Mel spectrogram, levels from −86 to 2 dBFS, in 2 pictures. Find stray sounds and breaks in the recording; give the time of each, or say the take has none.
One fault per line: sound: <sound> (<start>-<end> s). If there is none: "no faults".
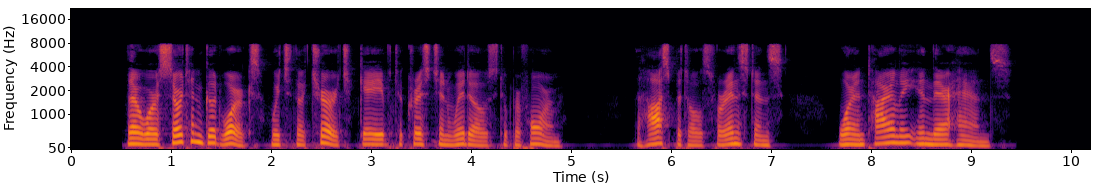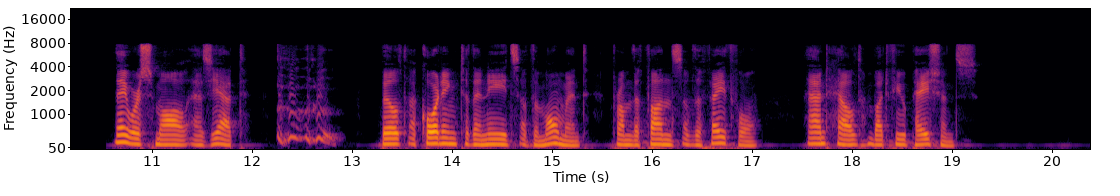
sound: cough (12.2-12.9 s)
